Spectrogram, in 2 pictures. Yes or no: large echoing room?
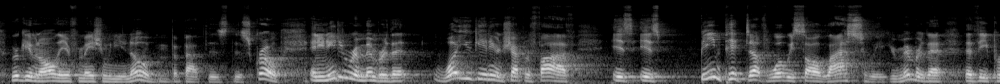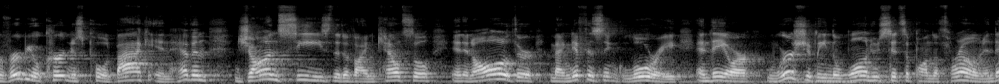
yes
